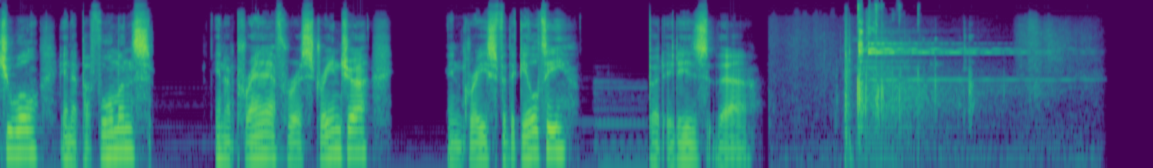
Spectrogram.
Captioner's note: clank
